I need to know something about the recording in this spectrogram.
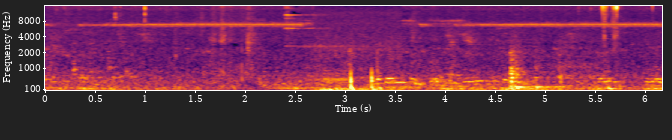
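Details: An insect at night on 2 December 2022 gives a thin, steady, very high-pitched whine that runs on with only a brief break.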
